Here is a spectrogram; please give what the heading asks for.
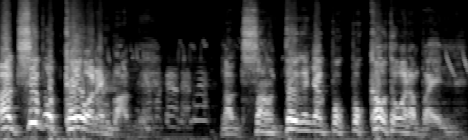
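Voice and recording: In a put-on character voice with a fairly bright tone and a slightly husky edge, the speaker moves at a fairly slow pace through very wide pitch swings. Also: man, fairly high pitch for a man.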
